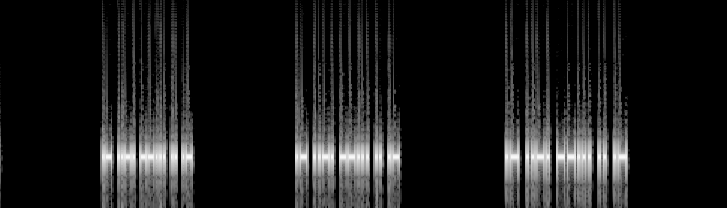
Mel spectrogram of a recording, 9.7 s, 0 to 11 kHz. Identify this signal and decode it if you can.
Morse code, heard as a keyed tone, about 41 wpm, 700 Hz. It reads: AF7IA AF7IA AF7IA
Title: Speed Racing - USA Call Signs 35wpm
